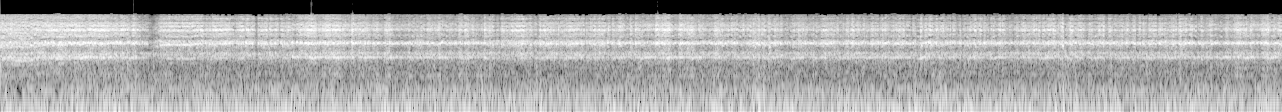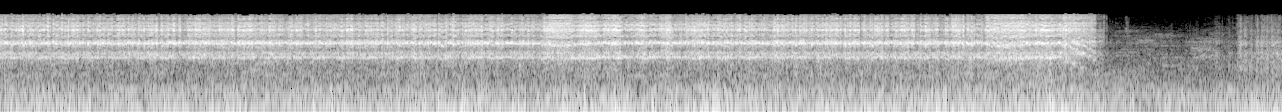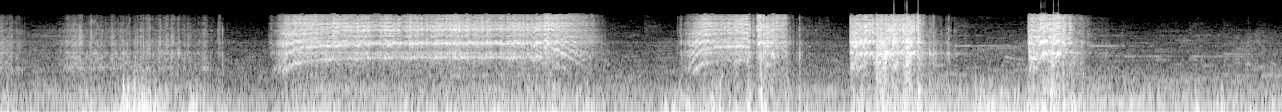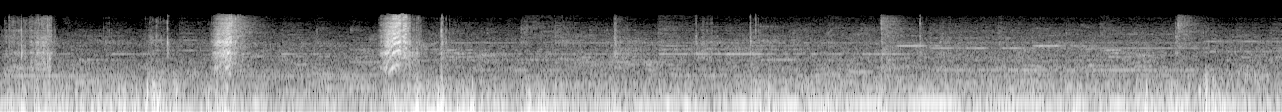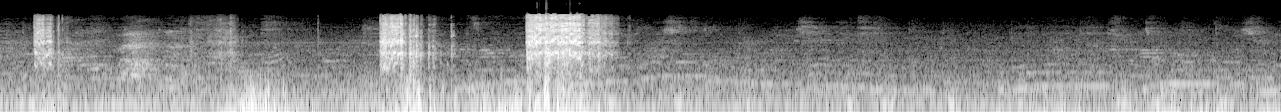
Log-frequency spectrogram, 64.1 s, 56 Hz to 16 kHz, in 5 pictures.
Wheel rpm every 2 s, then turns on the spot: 220, 230, 230, 230, 230, 230, 230, 230, 230, 230, 230, 190, 20, 20, 130, 160, 90, 80, 40, 10, 10, 10, 0, 0, 0, 0, 10, 30, 90, 0, 0, 0.
24-28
